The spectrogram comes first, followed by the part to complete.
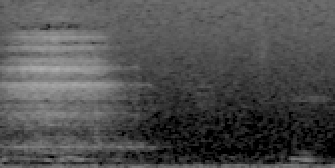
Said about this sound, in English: You get into a nice rhythm of breath in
